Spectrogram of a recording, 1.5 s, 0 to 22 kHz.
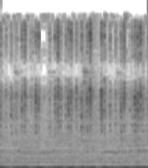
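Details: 1978 Datsun 280Z at first start after a new L28 engine install: a low, uneven, lumpy idle that hunts instead of settling. Rough running; the owner suspects timing, the distributor, fuel injection, the tune or the fuel pump.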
